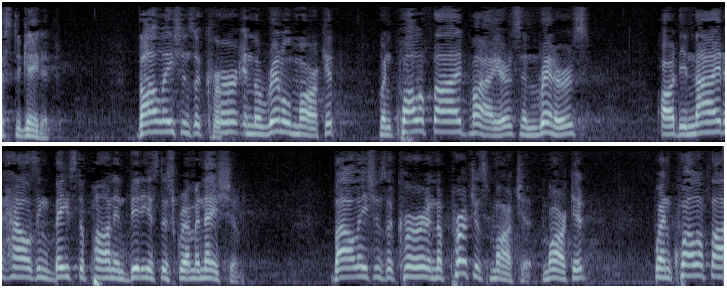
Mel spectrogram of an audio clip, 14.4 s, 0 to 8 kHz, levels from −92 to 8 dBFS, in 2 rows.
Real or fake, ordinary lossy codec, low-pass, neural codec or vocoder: fake; MP3, 32 kbps; 7.2 kHz; codec, 16 kHz in and 24 kHz out, 2.2 kbps, FireRedTTS-2 codec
